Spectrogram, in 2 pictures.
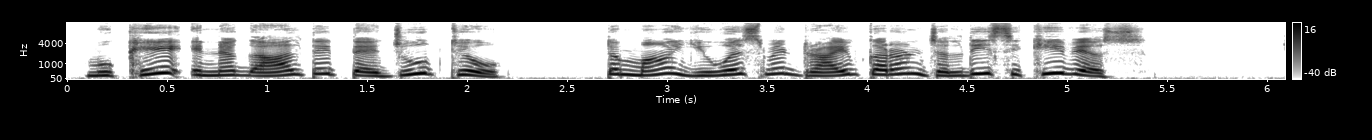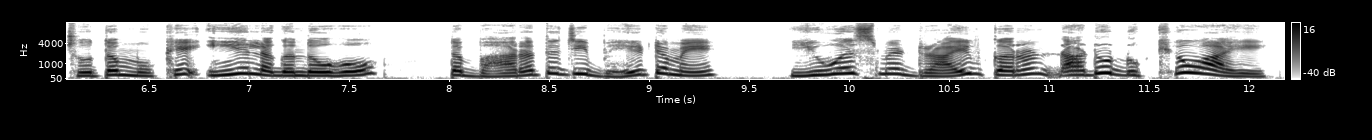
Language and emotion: Sindhi, surprised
